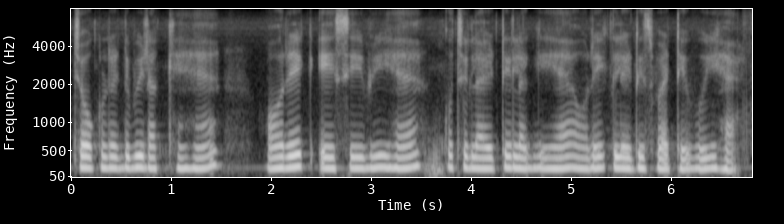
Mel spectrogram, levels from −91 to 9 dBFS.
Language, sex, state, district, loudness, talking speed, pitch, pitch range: Hindi, female, Uttar Pradesh, Saharanpur, -15 LUFS, 165 wpm, 195 Hz, 190-200 Hz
